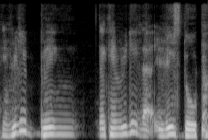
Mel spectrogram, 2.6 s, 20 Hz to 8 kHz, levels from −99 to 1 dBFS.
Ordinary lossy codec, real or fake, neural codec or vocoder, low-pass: none; fake; codec, 32 kHz, 1.9 kbps, SNAC; 7.2 kHz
